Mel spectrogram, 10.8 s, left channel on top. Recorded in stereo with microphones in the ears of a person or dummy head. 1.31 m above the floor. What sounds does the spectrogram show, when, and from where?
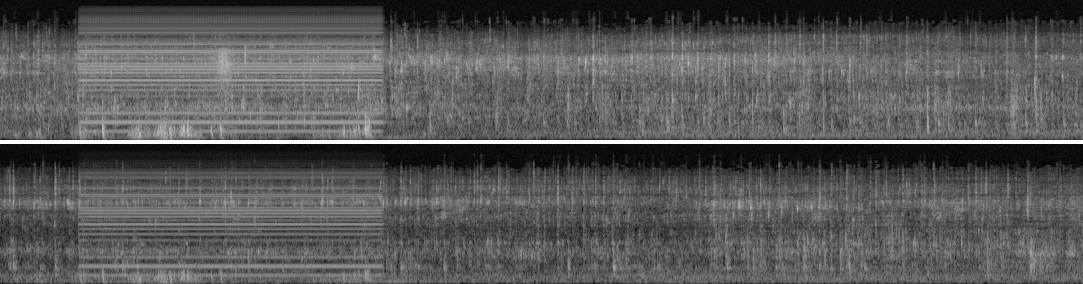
0.8 s a buzzer: 25° left (ahead or behind), 0.8 m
